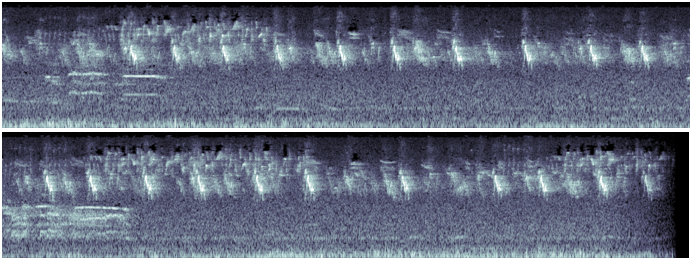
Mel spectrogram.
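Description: Faint bird chirping: short high chirps repeated about three times a second, over a low background hiss.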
